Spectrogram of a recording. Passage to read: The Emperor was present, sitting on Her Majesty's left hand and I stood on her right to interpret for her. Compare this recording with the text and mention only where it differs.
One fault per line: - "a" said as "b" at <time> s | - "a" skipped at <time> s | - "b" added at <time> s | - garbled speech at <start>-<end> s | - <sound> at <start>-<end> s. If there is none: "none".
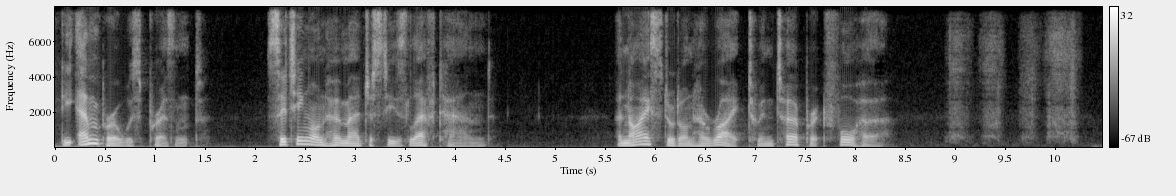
- sniff at 8.9-10.3 s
